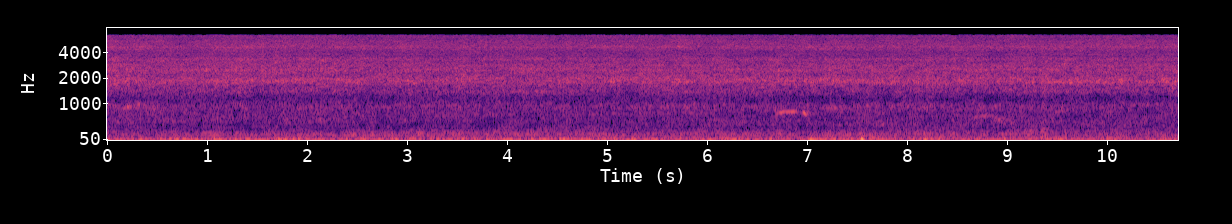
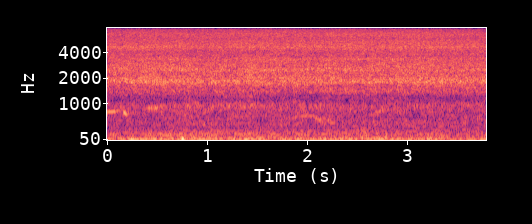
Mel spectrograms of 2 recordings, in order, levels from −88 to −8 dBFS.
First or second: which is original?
second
